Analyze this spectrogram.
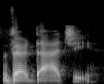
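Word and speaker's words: verdade: in Brazil Brazilian Portuguese when you have a DI or a de at the end of a word you that will make a gia sound so the word for truth is ver dodgy and in like in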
